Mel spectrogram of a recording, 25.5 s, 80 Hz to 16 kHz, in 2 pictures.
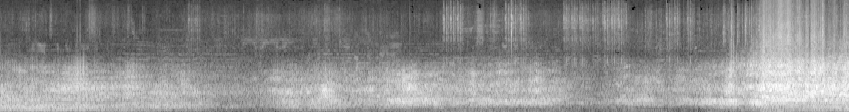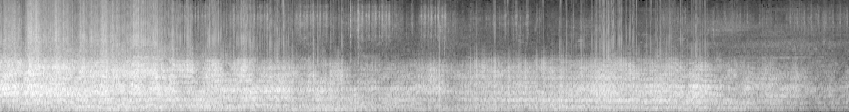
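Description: Jet noise from a flypast by an F-15J fighter's twin Pratt & Whitney F100 turbofans: a wavering rumble that rises suddenly about halfway through to its loudest, then slowly fades as the jet moves away.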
